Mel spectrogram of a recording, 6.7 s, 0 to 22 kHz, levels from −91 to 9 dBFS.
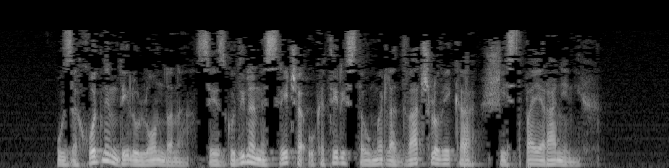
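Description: Throughout the speech the top end is dull, with nothing above 10.5 kHz and the grainy smear of heavy compression. This is likely low-bitrate audio saved at a high bitrate, pointing to a 32 kbit/s MP3 re-encoded at about 251 kbit/s, which kept the first encoding's losses.

From 4.66 to 5.18 s a gritty burst of crackle tears across the sound, made of short, hard-edged repeats of audio just heard. This is processor overload crackle. The processor missed a run of buffer deadlines, which fits buffers of around 10 ms with roughly ten missed.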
